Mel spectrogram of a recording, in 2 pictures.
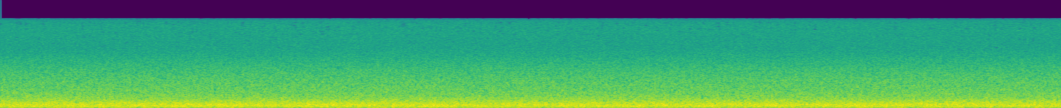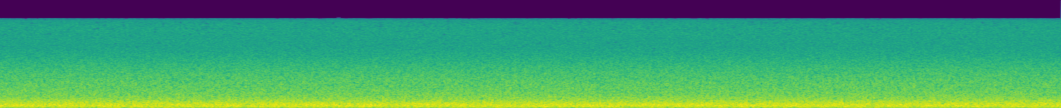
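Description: Steady pink noise: an even, unchanging rushing hiss weighted toward the low end.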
